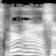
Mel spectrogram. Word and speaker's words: Merhow: which Merhow's a, I don't even know how you say it. It's M-E-R-H-O-W.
